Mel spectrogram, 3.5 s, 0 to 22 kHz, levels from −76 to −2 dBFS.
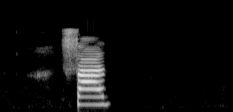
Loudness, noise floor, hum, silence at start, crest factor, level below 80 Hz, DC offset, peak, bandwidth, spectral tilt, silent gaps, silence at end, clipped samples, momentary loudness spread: -12 LUFS; -79 dBFS; none; 0.95 s; 20 dB; -74 dBFS; under 0.1%; 0 dBFS; 8 kHz; 1 dB/octave; none; 1.9 s; under 0.1%; 16 LU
